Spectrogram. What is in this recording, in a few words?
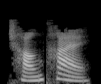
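"常态", Mandarin Chinese; hsk; chinese-flashcards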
